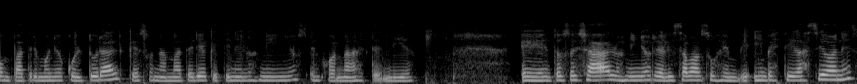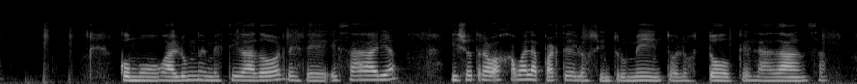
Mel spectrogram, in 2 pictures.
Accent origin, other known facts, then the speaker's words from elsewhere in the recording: Hipólito Yrigoyen, Salta, Argentina; las que escuchaba cuando era niña en Hipólito Yrigoyen, donde crecí.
